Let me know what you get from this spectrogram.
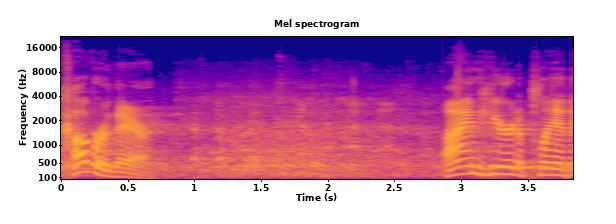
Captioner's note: laughter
